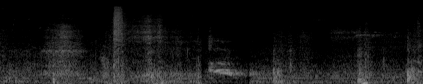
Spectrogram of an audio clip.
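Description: Soft footsteps of a man walking on a dirt path and down stone steps: a few faint, uneven scuffs, with one brief short sound about two seconds in.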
